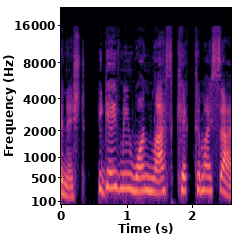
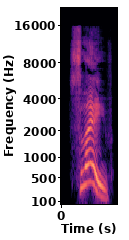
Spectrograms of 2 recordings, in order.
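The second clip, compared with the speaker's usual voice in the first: higher, commanding call across the house; 5 semitones higher than usual. Acted. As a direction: summon a servant from another room. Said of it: "call from the living room".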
